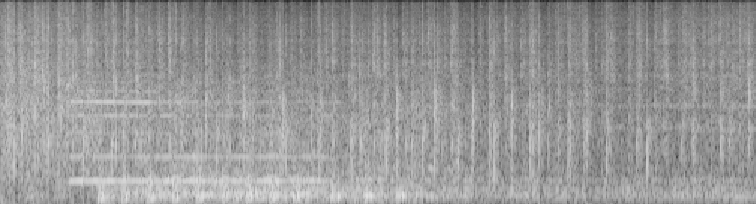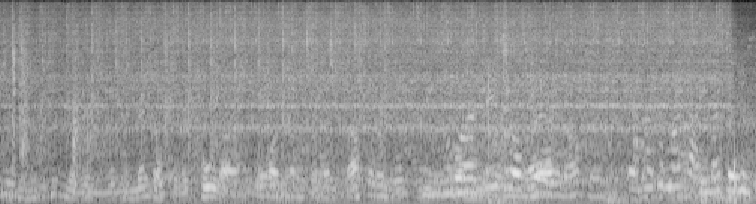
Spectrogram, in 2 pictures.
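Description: Spectators in a sports hall clapping and making noise, with a steady horn blast lasting about two seconds near the start and voices calling out in the second half.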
